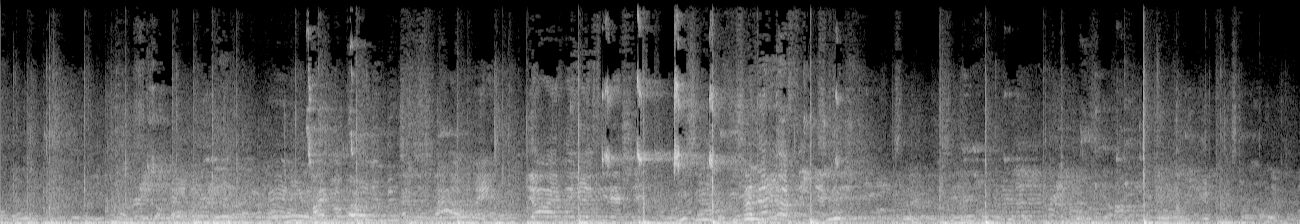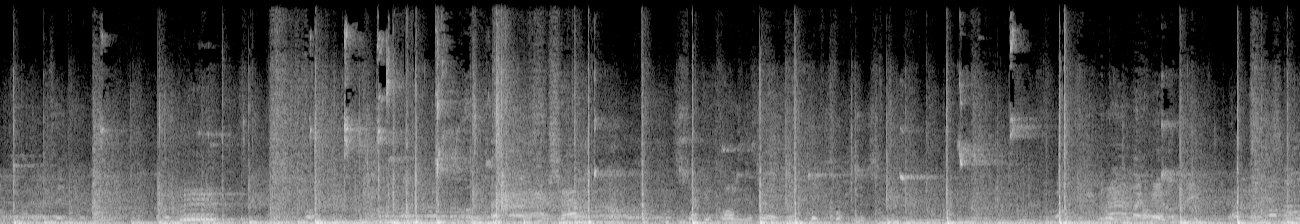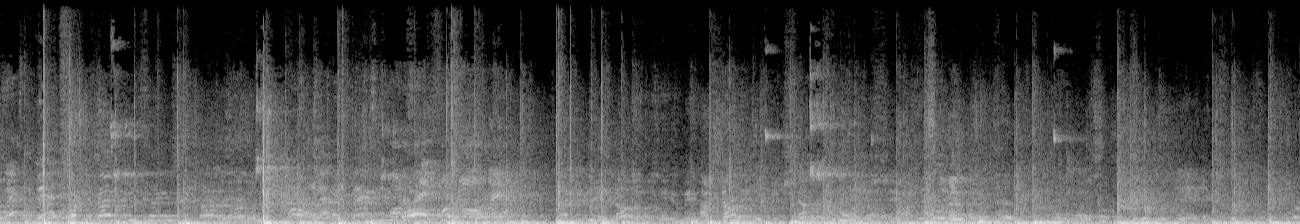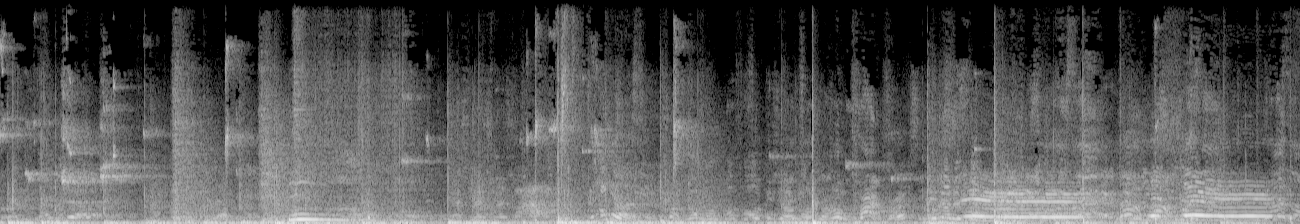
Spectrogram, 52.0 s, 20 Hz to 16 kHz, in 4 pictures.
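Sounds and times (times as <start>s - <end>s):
basketballs bouncing on hardwood: 0.0s - 7.4s, 13.1s - 24.0s, 33.1s - 36.6s, 37.2s - 39.8s.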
